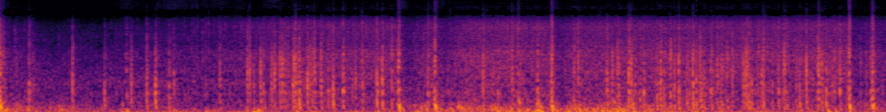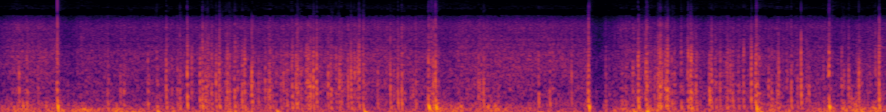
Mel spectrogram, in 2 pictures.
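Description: Fireworks display going off in a dense barrage: constant crackling with many sharp bangs on top of it.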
